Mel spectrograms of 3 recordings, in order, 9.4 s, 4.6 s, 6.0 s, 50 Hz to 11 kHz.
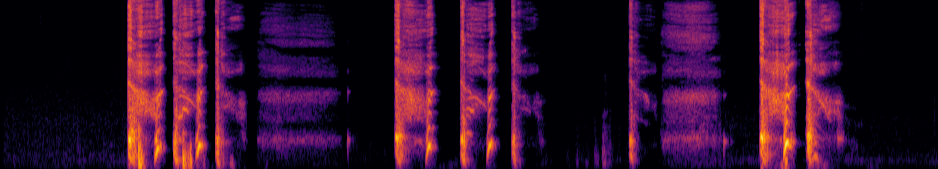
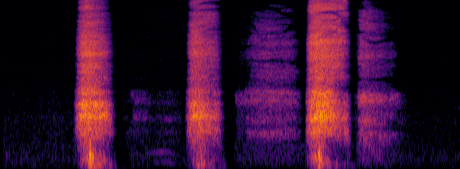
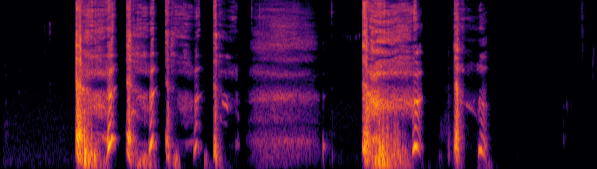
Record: {"three_cough_length": "9.4 s", "three_cough_amplitude": 32768, "three_cough_signal_mean_std_ratio": 0.27, "exhalation_length": "4.6 s", "exhalation_amplitude": 21495, "exhalation_signal_mean_std_ratio": 0.36, "cough_length": "6.0 s", "cough_amplitude": 32767, "cough_signal_mean_std_ratio": 0.33, "survey_phase": "beta (2021-08-13 to 2022-03-07)", "age": "18-44", "gender": "Female", "wearing_mask": "No", "symptom_cough_any": true, "symptom_new_continuous_cough": true, "symptom_runny_or_blocked_nose": true, "symptom_abdominal_pain": true, "symptom_headache": true, "symptom_onset": "4 days", "smoker_status": "Ex-smoker", "respiratory_condition_asthma": false, "respiratory_condition_other": false, "recruitment_source": "Test and Trace", "submission_delay": "1 day", "covid_test_result": "Positive", "covid_test_method": "RT-qPCR", "covid_ct_value": 20.8, "covid_ct_gene": "N gene"}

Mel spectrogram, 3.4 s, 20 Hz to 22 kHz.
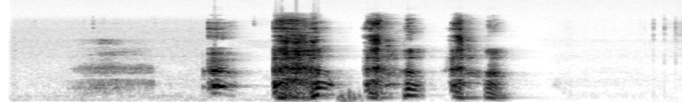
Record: {"three_cough_length": "3.4 s", "three_cough_amplitude": 31317, "three_cough_signal_mean_std_ratio": 0.39, "survey_phase": "beta (2021-08-13 to 2022-03-07)", "age": "65+", "gender": "Male", "wearing_mask": "No", "symptom_none": true, "smoker_status": "Never smoked", "respiratory_condition_asthma": false, "respiratory_condition_other": false, "recruitment_source": "REACT", "submission_delay": "3 days", "covid_test_result": "Negative", "covid_test_method": "RT-qPCR", "influenza_a_test_result": "Negative", "influenza_b_test_result": "Negative"}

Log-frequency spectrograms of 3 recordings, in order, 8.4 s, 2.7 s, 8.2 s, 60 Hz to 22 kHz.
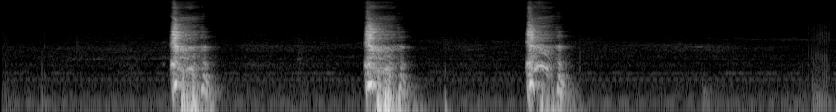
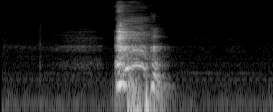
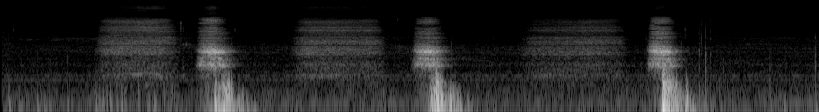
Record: {"three_cough_length": "8.4 s", "three_cough_amplitude": 12635, "three_cough_signal_mean_std_ratio": 0.28, "cough_length": "2.7 s", "cough_amplitude": 12934, "cough_signal_mean_std_ratio": 0.31, "exhalation_length": "8.2 s", "exhalation_amplitude": 8411, "exhalation_signal_mean_std_ratio": 0.3, "survey_phase": "beta (2021-08-13 to 2022-03-07)", "age": "18-44", "gender": "Female", "wearing_mask": "Yes", "symptom_none": true, "smoker_status": "Never smoked", "respiratory_condition_asthma": false, "respiratory_condition_other": false, "recruitment_source": "REACT", "submission_delay": "3 days", "covid_test_result": "Negative", "covid_test_method": "RT-qPCR"}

